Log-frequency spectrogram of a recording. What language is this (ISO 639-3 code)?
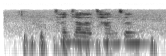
zho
